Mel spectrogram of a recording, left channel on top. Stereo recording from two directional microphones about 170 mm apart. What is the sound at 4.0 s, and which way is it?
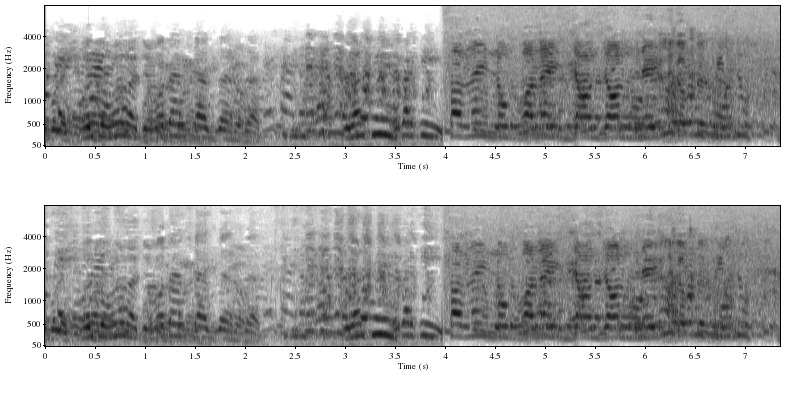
Speech, centre (ahead or behind).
